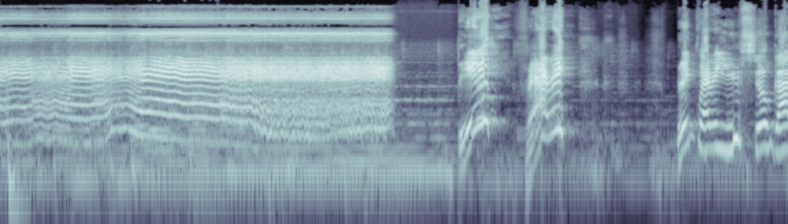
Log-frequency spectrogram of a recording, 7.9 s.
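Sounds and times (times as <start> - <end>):
squealing fart sound effect: 0.0 - 4.0
speech: 4.6 - 5.6, 6.8 - 7.8.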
